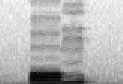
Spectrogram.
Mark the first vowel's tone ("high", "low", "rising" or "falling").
rising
